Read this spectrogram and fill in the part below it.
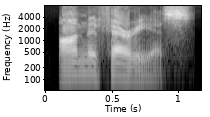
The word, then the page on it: omnifarious: American English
